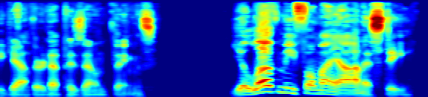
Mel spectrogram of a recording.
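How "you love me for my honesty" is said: high, loud cheeky call; loud teasing call; calling over shoulder. A narrator's reading. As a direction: shout it back while flying off. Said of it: "he called over his shoulder".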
